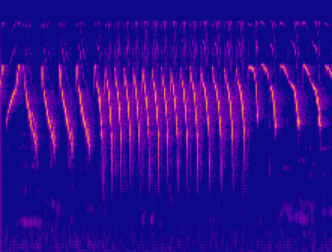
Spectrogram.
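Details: Canary singing in lively gacor fashion, used as a lure for canaries that have fallen silent: long steady series of sharp downward-sweeping whistled notes, about five per second, slowing slightly near the end.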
